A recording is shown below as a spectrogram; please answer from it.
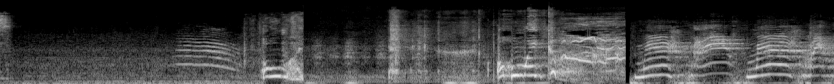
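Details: A pet cat meows indoors. Two short descending meows come first, then a person speaks. Near the end the cat gives a quick run of arched, repeated meows, about three in two seconds, louder than the background.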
